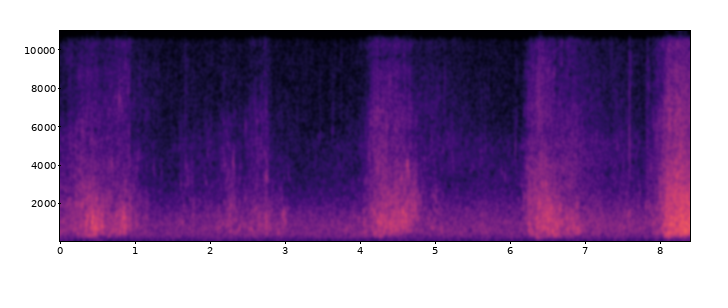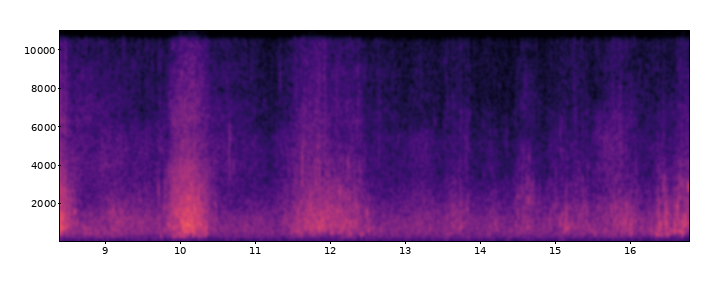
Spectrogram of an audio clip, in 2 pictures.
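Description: Water washing and splashing in repeated swells, one rush about every two seconds, with quieter water noise between them.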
